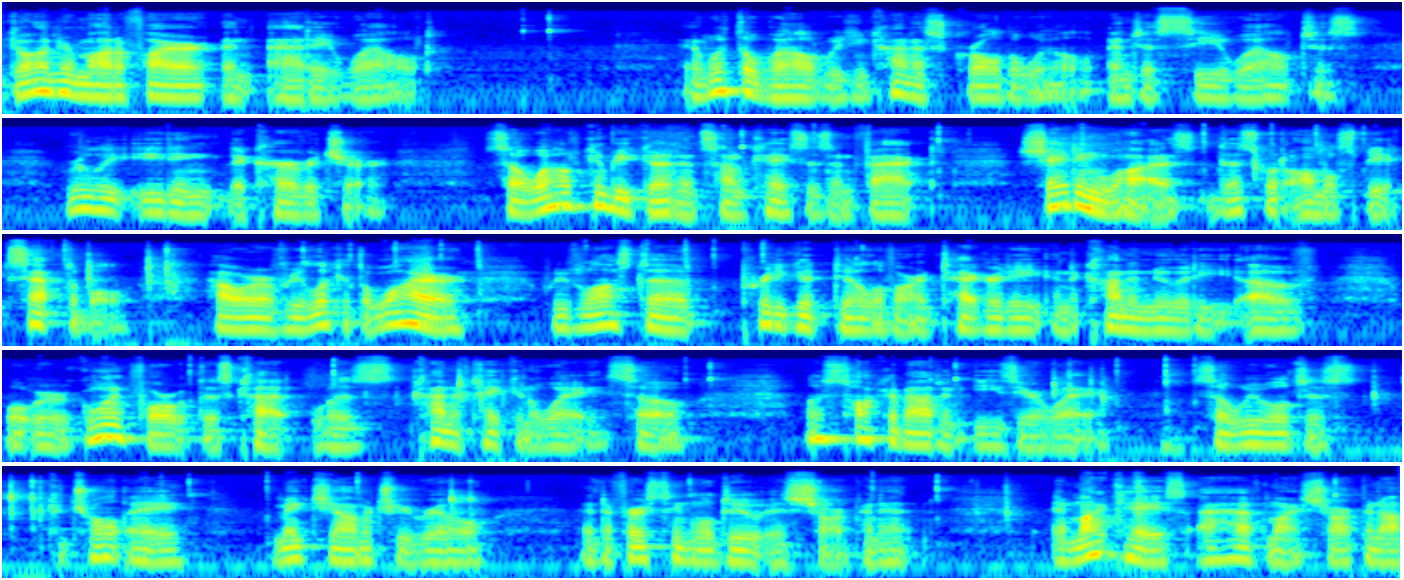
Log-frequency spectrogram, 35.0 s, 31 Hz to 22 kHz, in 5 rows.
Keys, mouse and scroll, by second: 2.9 click, 3.7-6.2 scroll up 10, 6.2-7.0 scroll down 3, 7.0-7.7 scroll up 2, 7.7-8.2 scroll up 1, 8.2-9.3 scroll down 3, 9.3-9.9 scroll up 1, 9.9-10.2 scroll down 1, 10.2-10.9 scroll up 1, 10.9 click, 11.3 middle click, 12.7 middle click, 13.6 middle click, 14.1 middle click, 15.6 click, 16.0 middle click, 16.4 middle click, 16.7-17.4 scroll up 2, 17.5 middle click, 17.8 double middle click, 22.2 middle click, 24.7 click, 25.9 click, 26.8 middle click, 27.2 double middle click, 29.0 click, 29.6 middle click, 31.6 click, 32.6 middle click, 34.8 click.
